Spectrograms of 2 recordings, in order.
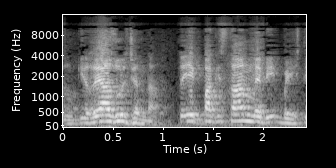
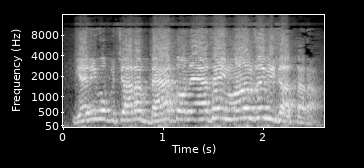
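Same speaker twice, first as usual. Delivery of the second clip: raised, louder lament; indignant outcry; 7 semitones higher, 6 dB louder than usual. Real, not acted. Lecturer protesting the disciple lost his faith, loud and high. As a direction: cry out at the injustice.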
